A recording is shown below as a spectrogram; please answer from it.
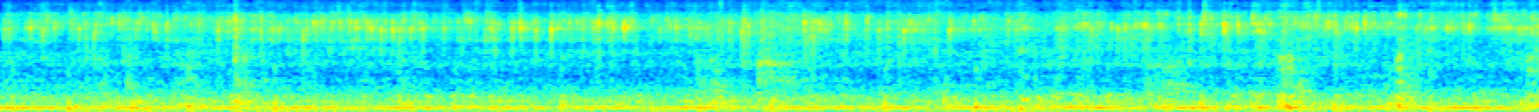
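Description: Green chillies frying in a home kitchen pan give a steady, even sizzle and hiss throughout, over a faint low hum, with no talking.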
